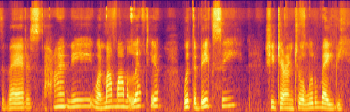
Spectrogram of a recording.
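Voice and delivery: normal talking voice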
